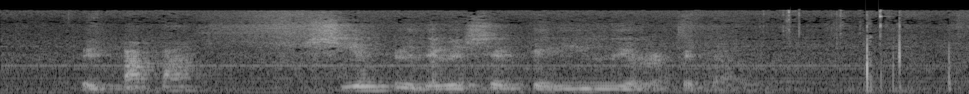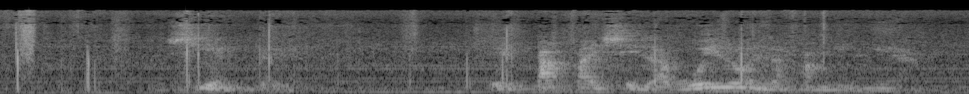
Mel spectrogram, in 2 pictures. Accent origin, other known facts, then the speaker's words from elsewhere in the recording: Argentina; Yo, como cualquier argentino, no hacemos eso.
